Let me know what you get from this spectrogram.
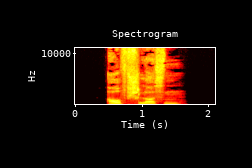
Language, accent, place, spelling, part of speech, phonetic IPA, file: German, Germany, Berlin, aufschlossen, verb, [ˈaʊ̯fˌʃlɔsn̩], De-aufschlossen.ogg
- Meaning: first/third-person plural dependent preterite of aufschließen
